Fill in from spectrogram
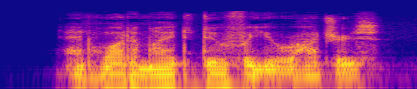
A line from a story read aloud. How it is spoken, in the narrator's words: asked evenly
